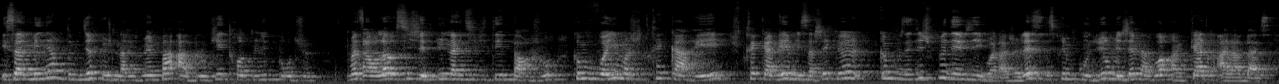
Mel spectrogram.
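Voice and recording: Echo from the room is audible as a woman talks fast. Her voice sits fairly high, with ordinary pitch variation.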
